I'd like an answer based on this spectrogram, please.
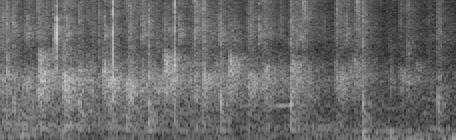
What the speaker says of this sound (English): Give Vaishi a round of applause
